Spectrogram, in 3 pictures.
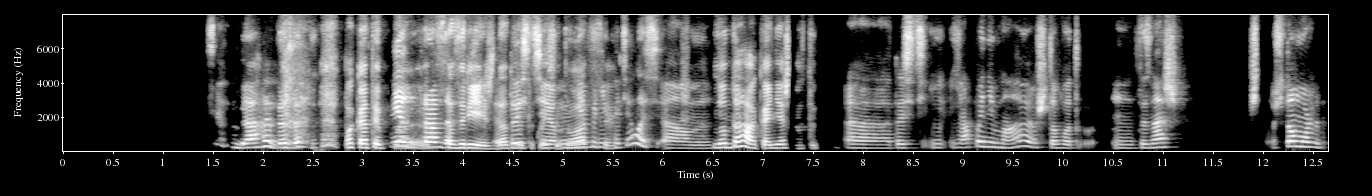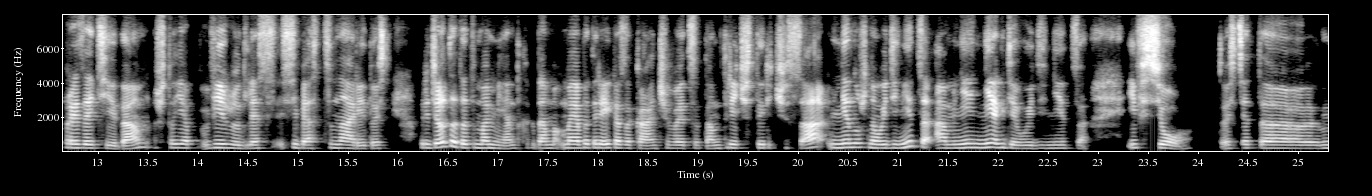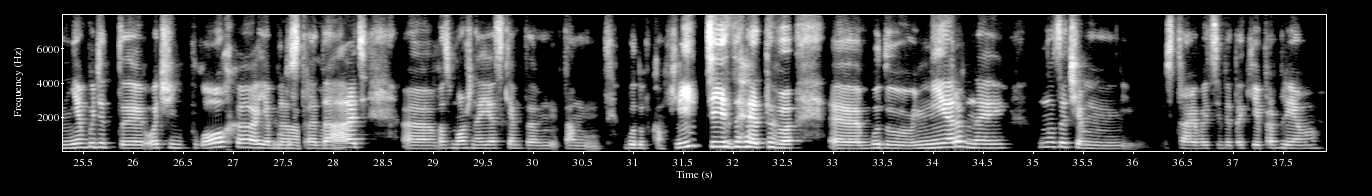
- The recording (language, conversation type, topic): Russian, advice, Как справиться с неловкостью на вечеринках и в компании?
- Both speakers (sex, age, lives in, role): female, 35-39, France, user; female, 40-44, Italy, advisor
- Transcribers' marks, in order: laughing while speaking: "Да, да, да"; chuckle; chuckle; laughing while speaking: "из-за этого"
